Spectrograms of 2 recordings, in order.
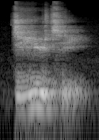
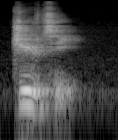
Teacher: In Britain, this word can be pronounced with a d sound, duty. But it's also commonly pronounced with a j sound, duty.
